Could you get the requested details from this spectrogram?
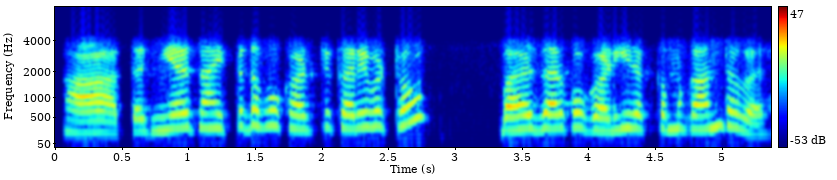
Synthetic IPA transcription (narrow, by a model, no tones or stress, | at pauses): ɦaːt̪ɐd͡ʑiəɾt̪ɐãɦɪkʊ̆d̪ɐfoxɐɾt͡ɕkɐɾeʋɐʈʰo | bɐɦɐzaːɾkoɡʱɐɽ̃iɾɐkəmkant̪ʰɐʋɪ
